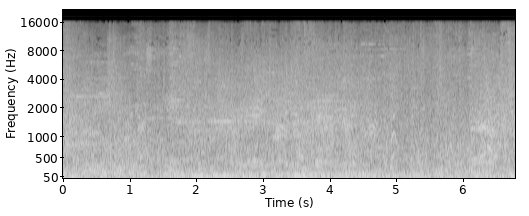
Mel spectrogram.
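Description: Magic spells whoosh and crackle in a fast, busy battle.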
